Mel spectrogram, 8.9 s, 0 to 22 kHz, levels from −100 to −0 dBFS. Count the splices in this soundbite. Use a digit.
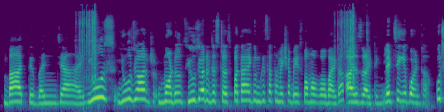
2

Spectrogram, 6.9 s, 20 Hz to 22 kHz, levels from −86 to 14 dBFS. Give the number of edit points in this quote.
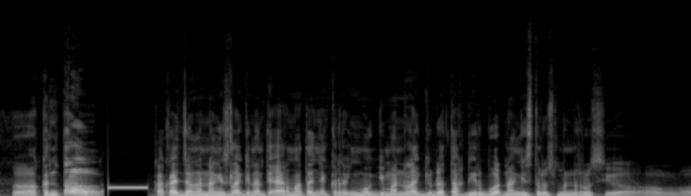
1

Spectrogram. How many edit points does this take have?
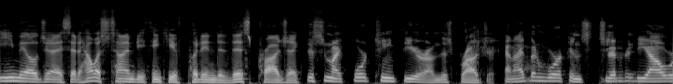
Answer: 2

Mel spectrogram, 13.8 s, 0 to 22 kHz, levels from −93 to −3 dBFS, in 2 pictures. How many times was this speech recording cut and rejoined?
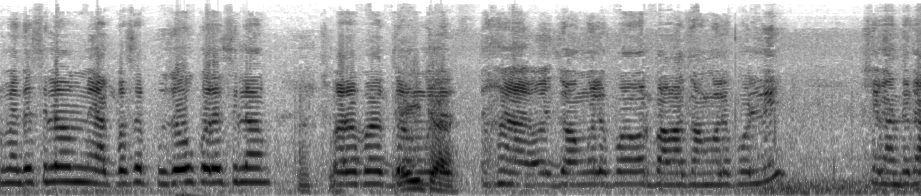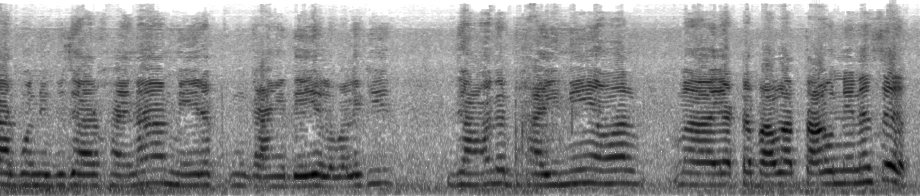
0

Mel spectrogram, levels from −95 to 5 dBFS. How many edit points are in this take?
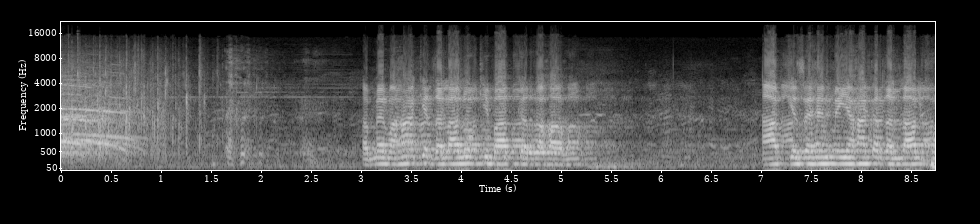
0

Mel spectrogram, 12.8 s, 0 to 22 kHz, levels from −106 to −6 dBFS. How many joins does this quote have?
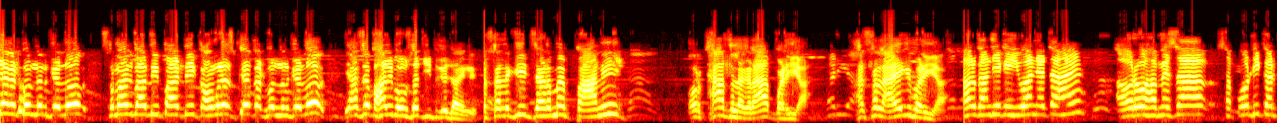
2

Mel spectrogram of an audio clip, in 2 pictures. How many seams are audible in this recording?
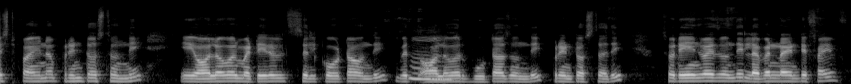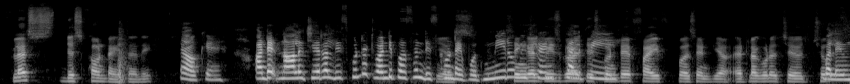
0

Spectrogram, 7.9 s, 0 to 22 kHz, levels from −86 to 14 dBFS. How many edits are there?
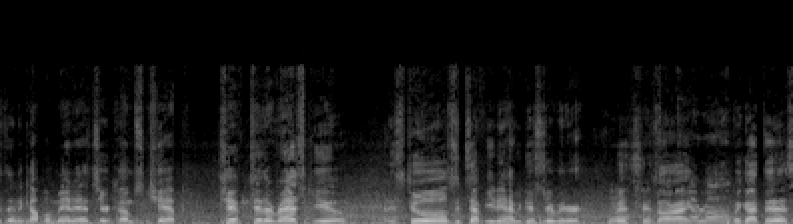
2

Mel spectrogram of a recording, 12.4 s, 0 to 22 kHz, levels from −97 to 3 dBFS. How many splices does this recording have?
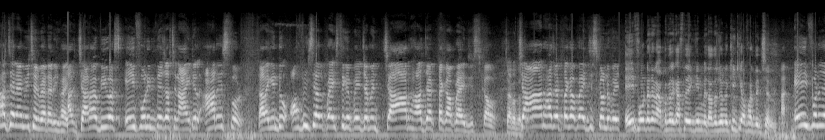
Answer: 2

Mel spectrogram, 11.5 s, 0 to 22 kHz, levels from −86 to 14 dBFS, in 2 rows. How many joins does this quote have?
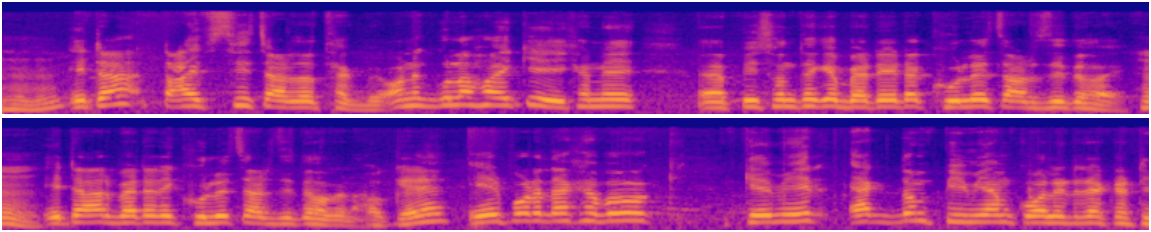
1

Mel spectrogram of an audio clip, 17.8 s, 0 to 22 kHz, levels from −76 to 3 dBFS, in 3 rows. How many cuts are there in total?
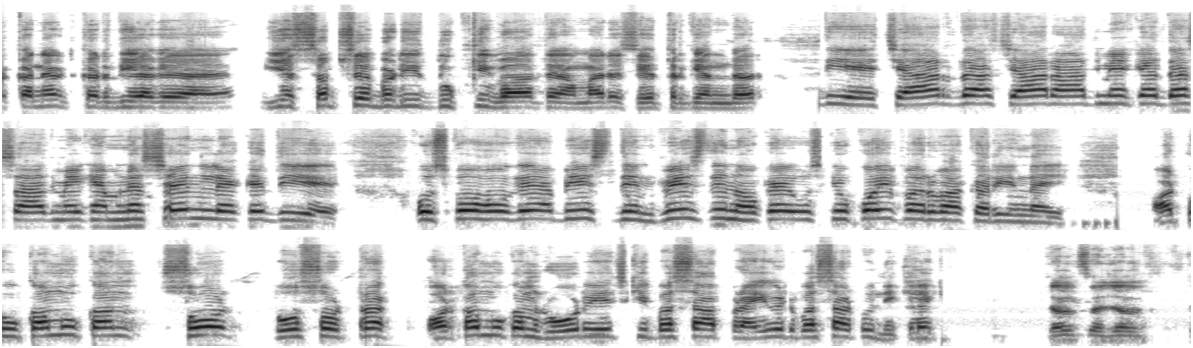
3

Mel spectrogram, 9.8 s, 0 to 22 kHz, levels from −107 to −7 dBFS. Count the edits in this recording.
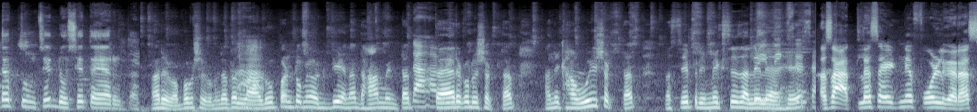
2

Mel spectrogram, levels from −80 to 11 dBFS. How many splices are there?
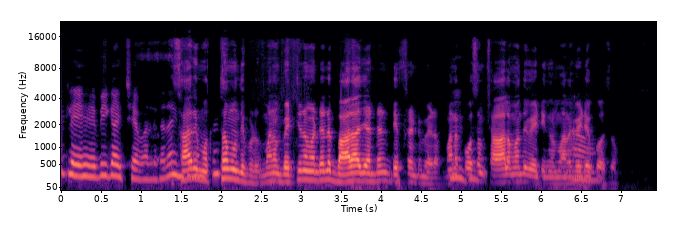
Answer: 1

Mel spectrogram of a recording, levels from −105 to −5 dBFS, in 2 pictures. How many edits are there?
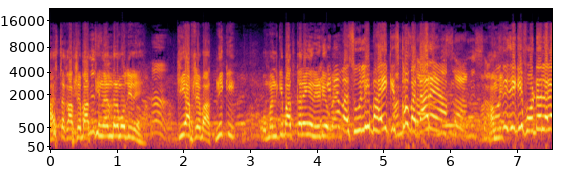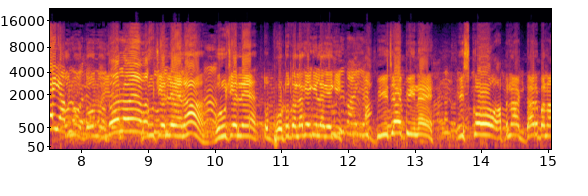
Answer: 1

